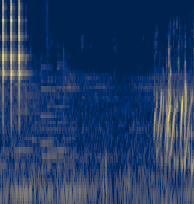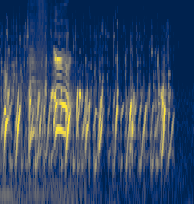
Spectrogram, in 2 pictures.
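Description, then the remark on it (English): A couple of quick glassy clinks, then a few seconds of a thick paste of baking soda and water glugging as it is poured into a bottle, with bubbly gurgles and sloshing that rise and fall before stopping abruptly. “And we're going to pour that into the bottle and watch what happens.”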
